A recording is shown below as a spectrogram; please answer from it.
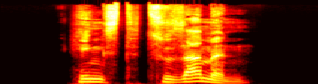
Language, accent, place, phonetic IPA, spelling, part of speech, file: German, Germany, Berlin, [ˌhɪŋst t͡suˈzamən], hingst zusammen, verb, De-hingst zusammen.ogg
- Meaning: second-person singular preterite of zusammenhängen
